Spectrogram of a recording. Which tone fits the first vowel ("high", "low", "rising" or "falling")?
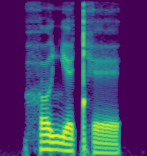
high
